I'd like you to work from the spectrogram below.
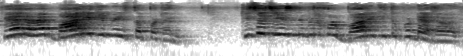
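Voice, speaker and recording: A woman with a Haryanvi accent, teaching an exam-prep class. She repeats key terms slowly and keeps checking in with her listeners. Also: very high-pitched, very animated, reverberant.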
